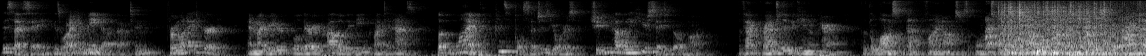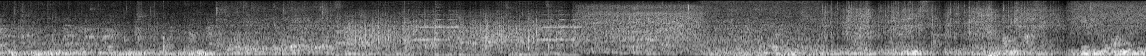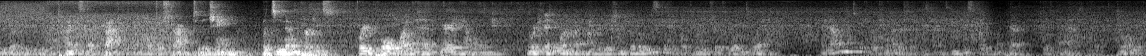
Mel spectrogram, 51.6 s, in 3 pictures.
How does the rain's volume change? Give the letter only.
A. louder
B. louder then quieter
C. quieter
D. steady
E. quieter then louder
C.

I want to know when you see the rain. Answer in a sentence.
The rain can be heard from 14.9 to 51.5 s.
